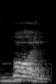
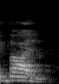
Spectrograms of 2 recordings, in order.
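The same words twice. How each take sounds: First: बॉल said with an English open "aw" vowel, like ball; बॉल with a rounded English "aw", the slip; wrong German vowel. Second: बाल with a clear open "ah", German Ball. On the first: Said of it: "sorry, बाल". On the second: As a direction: correct बाल to a broad "ah" vowel. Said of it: "बाल pronunciation बस अलग है". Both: Shown as a demonstration.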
